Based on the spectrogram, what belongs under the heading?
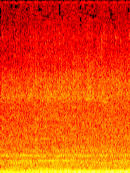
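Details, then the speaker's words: Vehicle running after new wheel bearings and races plus a fixed ground strap that was grounding out the temperature sender: even, steady low idle with a smooth regular pulse and no knocks or misses. Normal idle. "couple of snags and we got it done sounds like a champ"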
